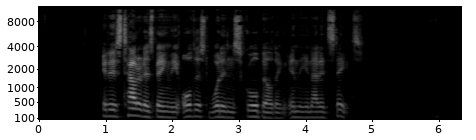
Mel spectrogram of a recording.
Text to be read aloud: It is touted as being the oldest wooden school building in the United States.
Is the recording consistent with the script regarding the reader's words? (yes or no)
yes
